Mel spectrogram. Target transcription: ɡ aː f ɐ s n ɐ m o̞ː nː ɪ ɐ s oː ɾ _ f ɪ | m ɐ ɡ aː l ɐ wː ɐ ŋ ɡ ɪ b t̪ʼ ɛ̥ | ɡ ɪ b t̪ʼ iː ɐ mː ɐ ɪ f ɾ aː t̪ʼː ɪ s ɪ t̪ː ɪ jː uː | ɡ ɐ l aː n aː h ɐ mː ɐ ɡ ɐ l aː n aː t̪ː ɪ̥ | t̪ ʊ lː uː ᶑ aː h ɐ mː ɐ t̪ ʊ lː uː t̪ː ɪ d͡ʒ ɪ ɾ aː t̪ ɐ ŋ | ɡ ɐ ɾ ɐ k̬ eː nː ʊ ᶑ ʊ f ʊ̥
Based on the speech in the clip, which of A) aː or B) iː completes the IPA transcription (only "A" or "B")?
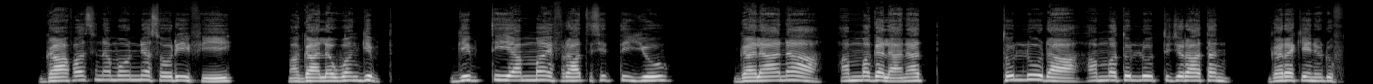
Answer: B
